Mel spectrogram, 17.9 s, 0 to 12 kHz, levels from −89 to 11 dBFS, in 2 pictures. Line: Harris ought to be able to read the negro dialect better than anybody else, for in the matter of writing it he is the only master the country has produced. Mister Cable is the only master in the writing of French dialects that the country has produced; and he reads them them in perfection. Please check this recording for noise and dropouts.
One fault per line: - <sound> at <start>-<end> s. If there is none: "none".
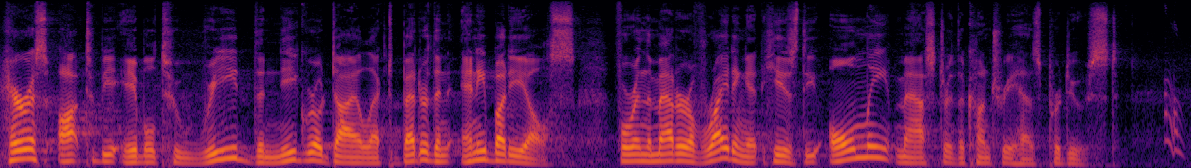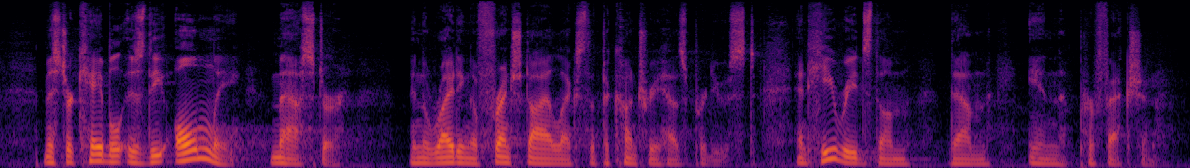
- chirp at 8.7-8.9 s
